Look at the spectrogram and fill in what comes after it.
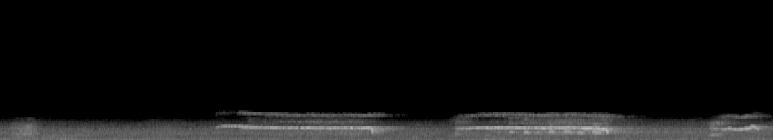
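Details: Newborn baby monkey Moonpie crying for its mother, begging for milk; thin, high whistled squeals in long drawn-out held notes, some wavering, with short gaps between, over a steady rough background hiss.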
